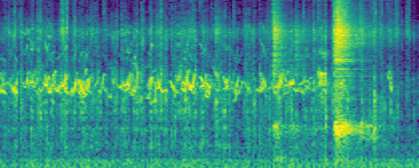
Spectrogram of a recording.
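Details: Baby chicks chirp in a high, wavering chorus, followed by a sharp knock and a short burst of noise near the end.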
